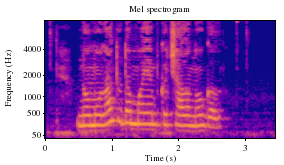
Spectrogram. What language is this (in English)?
Mari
